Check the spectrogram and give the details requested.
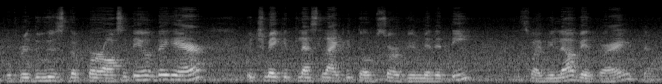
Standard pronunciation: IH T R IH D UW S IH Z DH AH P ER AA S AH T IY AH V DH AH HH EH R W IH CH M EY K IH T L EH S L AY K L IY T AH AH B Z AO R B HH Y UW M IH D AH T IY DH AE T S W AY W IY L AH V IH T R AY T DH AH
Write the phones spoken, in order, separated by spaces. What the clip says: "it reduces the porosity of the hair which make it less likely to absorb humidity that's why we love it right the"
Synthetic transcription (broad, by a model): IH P R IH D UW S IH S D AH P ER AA S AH T IY AH V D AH HH EH R W IH CH M EY K IH T L EH S L AY K L IY T AH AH B S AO R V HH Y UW M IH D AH T IY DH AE T S W AY W IY L AH V IH T R AY T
